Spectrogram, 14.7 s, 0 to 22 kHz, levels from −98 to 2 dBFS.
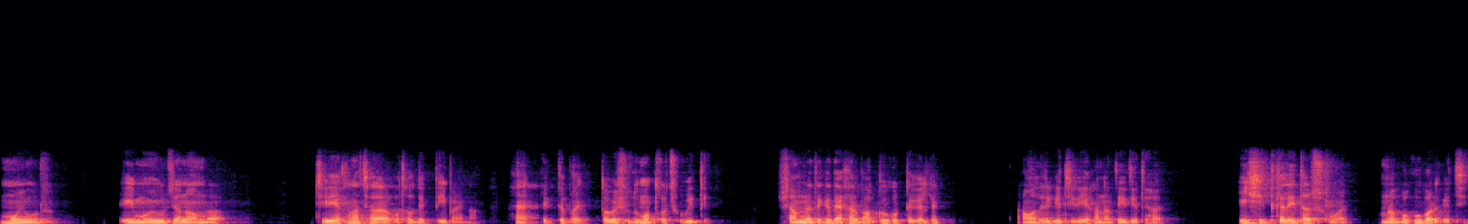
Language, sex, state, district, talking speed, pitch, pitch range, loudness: Bengali, male, West Bengal, Kolkata, 145 wpm, 120 Hz, 115-130 Hz, -20 LUFS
